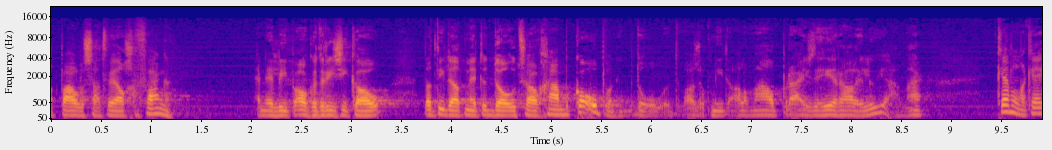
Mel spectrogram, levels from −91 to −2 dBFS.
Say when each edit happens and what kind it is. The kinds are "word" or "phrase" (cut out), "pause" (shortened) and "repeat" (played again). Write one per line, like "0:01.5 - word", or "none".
none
